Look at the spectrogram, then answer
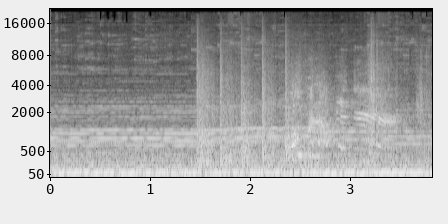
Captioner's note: knocking at door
